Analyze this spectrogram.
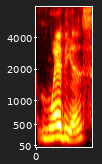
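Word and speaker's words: Moebius: you're I mean certainly translating Mobius or muebius as the French pronounce it um it is you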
